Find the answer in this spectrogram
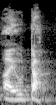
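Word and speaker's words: iota: दरअसल ये Greek letter है, ग्रीक वर्णमाला में इसको ऐसे लिखते हैं और वहां पे इसका उच्चारण करते हैं आयोटा।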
